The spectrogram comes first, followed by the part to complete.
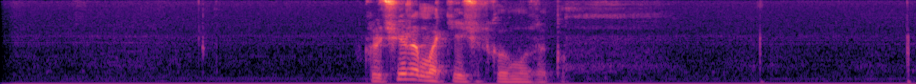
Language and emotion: Russian, neutral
